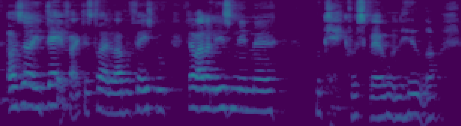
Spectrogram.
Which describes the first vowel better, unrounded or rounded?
rounded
